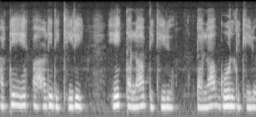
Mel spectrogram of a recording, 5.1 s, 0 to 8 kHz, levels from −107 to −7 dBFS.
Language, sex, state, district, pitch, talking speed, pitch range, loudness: Rajasthani, female, Rajasthan, Nagaur, 185 Hz, 150 wpm, 170-195 Hz, -19 LUFS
